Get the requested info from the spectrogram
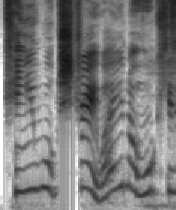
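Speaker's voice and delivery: quoted questioning. Retold or imitated. Friend quoted questioning her walk.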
